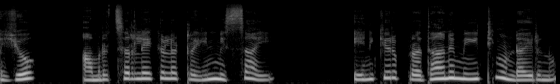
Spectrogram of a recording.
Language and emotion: Malayalam, sad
